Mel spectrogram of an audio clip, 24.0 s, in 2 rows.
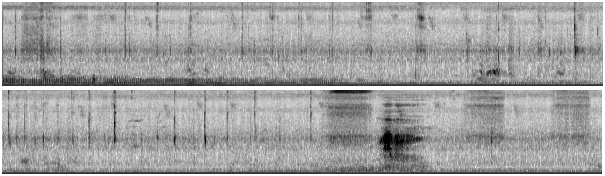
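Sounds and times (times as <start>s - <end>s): steady low hum: 0.0s - 24.0s
person chewing: 0.2s - 20.4s
wet mouth clicks: 18.1s - 19.4s.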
